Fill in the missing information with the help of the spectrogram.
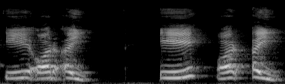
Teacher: ए और ऐ ये हमारे कंठ और तालु इन दोनों से बोले जाते हैं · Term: कंठ तालु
